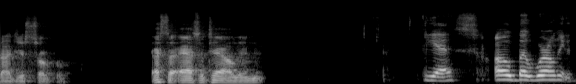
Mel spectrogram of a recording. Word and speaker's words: acetal: Acetal.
